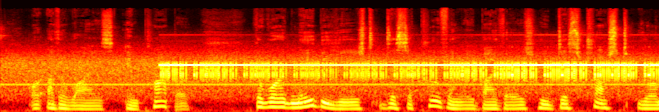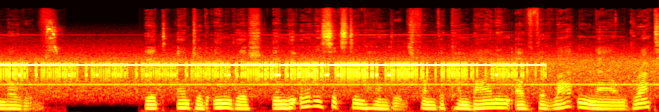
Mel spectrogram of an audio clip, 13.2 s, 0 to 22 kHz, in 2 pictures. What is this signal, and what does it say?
Weather fax (radiofax), 120 lines a minute, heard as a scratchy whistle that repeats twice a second, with radio static, a steady whistle near 960 Hz and speech in English.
